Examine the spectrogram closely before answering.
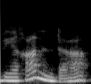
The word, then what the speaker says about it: Veranda: But sometimes the letter V is also pronounced like Wolf, as in Veranda und Vase.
